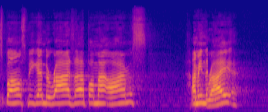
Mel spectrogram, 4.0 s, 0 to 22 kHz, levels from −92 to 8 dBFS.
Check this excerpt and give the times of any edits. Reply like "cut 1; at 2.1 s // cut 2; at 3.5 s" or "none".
cut 1; at 3.1 s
